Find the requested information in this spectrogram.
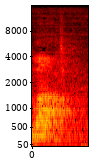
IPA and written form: lɑt (lot)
